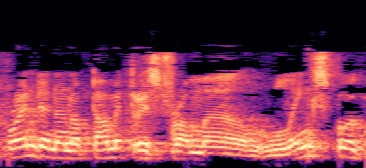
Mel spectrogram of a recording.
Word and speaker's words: Laingsburg: an optometrist from uh linksburg michigan did i pronounce that right talk to brandon yes langsberg is correct okay where in in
